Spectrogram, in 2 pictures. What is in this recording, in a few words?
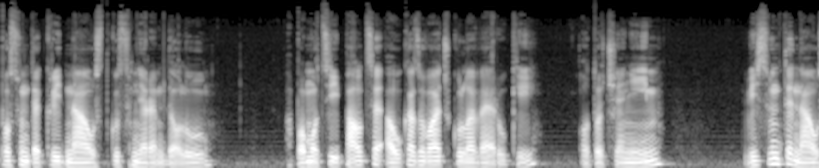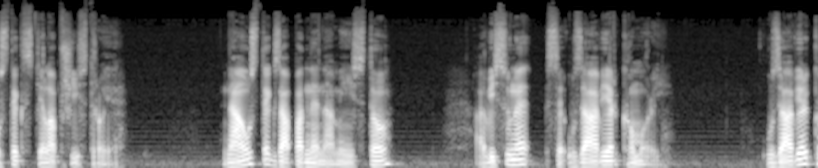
Czechoslovakian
